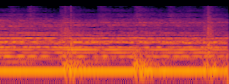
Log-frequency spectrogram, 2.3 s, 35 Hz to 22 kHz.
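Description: Church praise band and singers performing a gospel worship song: voices holding long notes over the band, with a soft beat about every 0.7 seconds.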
